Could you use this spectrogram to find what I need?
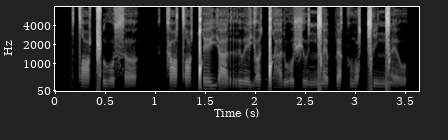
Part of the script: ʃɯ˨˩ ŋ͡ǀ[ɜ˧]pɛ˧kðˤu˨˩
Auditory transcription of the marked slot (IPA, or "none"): ɛ˧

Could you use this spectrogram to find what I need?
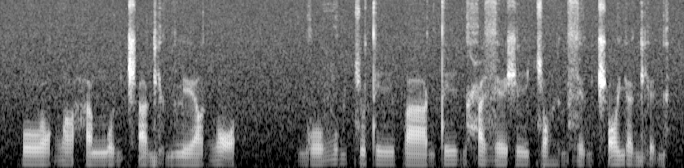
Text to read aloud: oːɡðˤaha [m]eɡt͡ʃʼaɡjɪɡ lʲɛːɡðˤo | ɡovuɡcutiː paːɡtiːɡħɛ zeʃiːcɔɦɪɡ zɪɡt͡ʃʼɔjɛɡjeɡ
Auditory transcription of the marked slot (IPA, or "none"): ŋʷ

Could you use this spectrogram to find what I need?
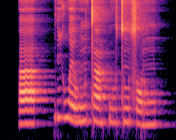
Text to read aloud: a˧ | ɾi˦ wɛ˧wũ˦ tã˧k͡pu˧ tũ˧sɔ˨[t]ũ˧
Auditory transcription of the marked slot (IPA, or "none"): ɾ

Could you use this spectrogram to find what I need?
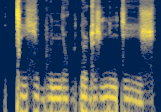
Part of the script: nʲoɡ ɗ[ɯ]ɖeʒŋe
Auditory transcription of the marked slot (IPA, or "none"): ɯ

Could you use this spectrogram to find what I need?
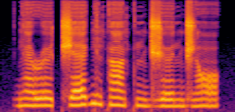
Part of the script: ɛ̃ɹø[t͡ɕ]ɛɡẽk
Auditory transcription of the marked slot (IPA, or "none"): t͡ʃ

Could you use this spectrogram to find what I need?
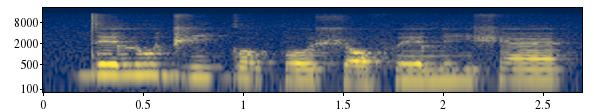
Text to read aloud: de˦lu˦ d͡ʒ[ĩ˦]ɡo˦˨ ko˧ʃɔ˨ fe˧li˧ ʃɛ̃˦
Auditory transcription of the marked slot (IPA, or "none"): i˦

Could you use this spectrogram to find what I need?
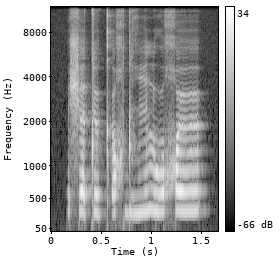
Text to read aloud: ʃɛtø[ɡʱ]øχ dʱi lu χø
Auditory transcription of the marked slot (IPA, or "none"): kʼ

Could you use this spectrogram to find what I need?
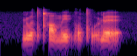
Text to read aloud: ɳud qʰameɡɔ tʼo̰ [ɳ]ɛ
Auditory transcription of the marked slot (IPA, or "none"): ɳ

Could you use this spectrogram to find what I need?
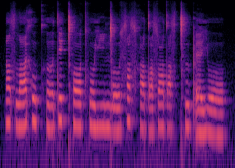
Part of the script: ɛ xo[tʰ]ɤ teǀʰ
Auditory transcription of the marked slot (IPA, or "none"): kʰ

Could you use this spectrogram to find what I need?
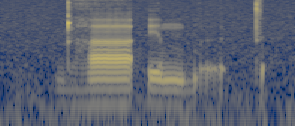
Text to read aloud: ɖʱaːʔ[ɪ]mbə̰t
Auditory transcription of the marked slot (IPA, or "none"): ɪ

